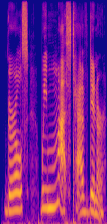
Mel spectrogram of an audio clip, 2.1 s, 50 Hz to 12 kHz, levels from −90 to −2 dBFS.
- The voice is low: No, very high, 260 Hz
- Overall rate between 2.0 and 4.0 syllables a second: Yes, 3.7 syllables/s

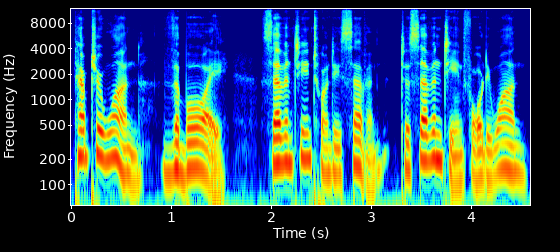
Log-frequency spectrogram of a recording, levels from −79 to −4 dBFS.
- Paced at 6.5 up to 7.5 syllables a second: No, 5.3 syllables/s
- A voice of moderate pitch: Yes, medium, 155 Hz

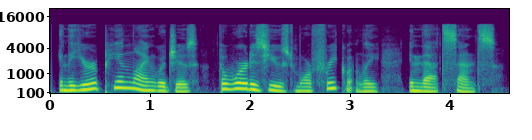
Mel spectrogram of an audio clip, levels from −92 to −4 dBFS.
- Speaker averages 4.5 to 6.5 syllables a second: Yes, 5.2 syllables/s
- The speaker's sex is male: No, female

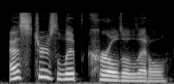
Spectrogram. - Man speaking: No, female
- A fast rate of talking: No, average, 170 wpm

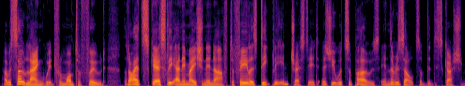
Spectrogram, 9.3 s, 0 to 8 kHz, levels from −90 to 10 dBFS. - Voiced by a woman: No, male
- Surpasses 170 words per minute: Yes, average, 185 wpm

